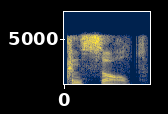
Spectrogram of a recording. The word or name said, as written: consult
